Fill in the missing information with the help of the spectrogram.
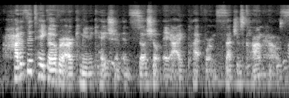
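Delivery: usual speaking voice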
